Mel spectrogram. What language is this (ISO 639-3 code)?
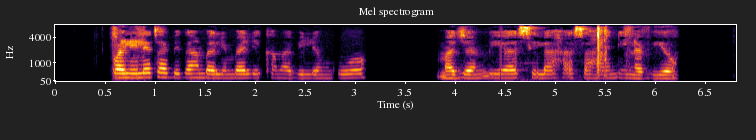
swa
